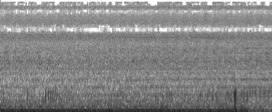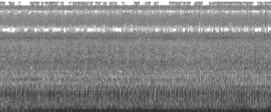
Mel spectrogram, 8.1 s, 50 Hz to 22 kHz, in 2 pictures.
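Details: Sierra Cosworth 2wd with its fitted alternator, engine running on new mounts that shake the car. Steady, even low idle with no knocks or belt or alternator squeal. 14 volts at the alternator, so the charging sounds healthy and normal.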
